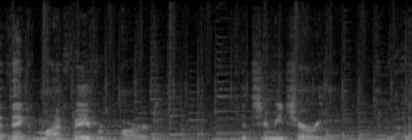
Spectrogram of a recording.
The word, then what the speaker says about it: chimichurri: And now I think my favorite part, the chimichurri.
